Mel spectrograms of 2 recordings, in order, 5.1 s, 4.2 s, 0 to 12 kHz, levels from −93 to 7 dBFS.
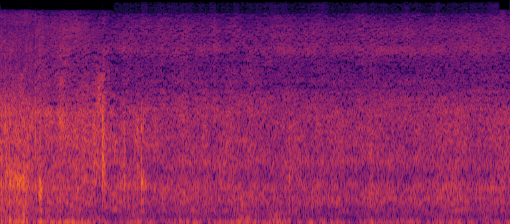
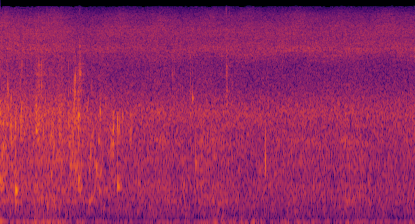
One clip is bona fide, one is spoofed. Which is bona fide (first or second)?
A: second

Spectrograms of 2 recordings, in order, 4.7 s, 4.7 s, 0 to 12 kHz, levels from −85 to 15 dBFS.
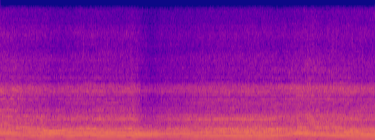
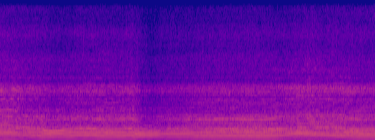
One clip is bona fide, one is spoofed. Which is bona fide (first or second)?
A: second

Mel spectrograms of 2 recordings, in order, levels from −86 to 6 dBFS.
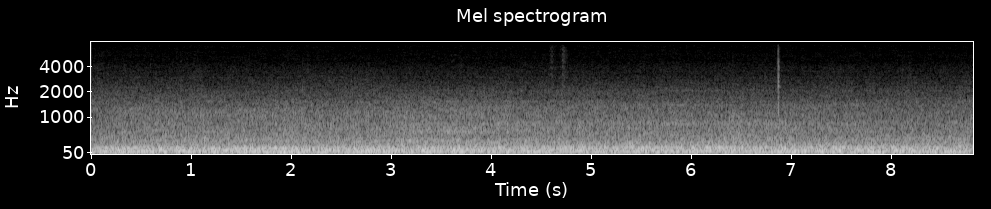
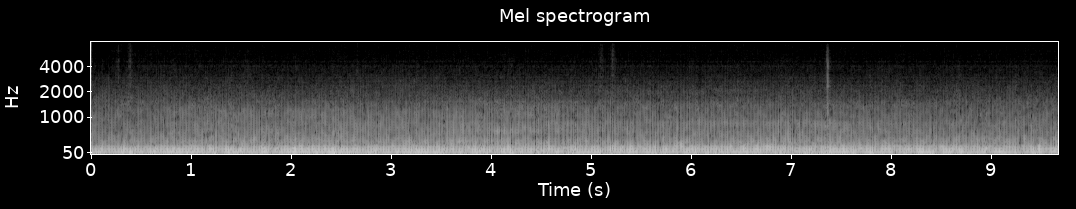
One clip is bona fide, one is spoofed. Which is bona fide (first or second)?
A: first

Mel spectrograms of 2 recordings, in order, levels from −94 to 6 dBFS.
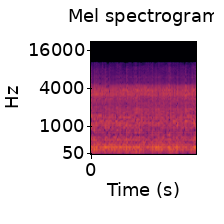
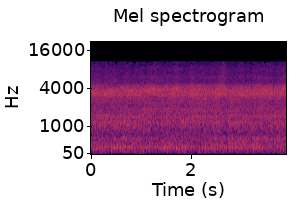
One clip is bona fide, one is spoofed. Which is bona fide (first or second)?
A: second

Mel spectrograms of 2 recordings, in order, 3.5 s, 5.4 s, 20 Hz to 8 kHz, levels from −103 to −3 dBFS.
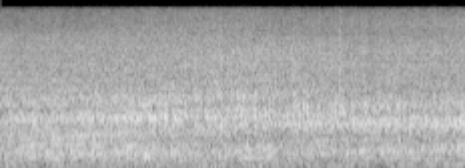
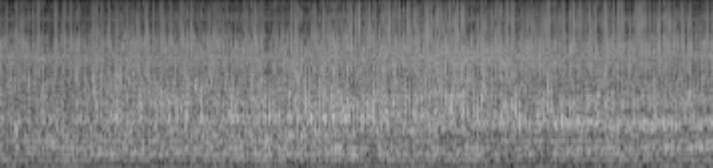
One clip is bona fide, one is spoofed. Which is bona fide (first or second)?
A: first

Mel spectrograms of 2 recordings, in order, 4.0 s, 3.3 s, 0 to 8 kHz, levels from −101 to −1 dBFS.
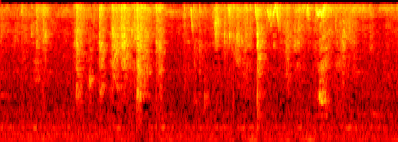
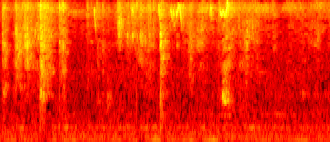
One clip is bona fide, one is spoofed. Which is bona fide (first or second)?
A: second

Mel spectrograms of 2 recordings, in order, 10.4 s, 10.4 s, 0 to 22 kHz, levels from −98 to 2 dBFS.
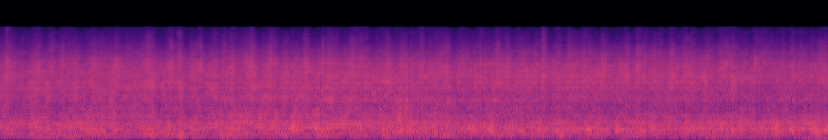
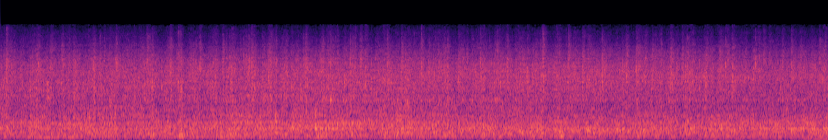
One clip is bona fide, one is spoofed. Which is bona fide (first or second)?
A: second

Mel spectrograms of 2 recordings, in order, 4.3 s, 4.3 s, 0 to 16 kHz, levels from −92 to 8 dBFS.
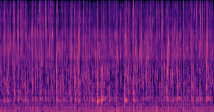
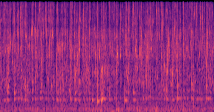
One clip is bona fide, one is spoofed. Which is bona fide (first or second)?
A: second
